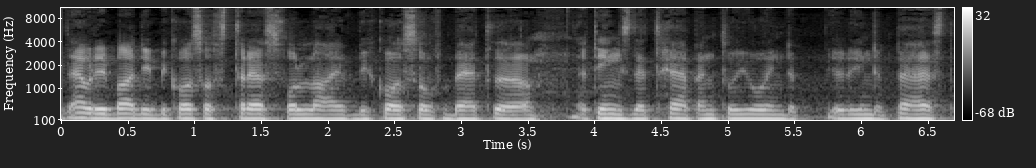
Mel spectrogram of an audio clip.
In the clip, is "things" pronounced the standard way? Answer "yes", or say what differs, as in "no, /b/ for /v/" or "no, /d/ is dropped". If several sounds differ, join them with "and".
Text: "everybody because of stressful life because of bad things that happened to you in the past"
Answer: no, /t/ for /θ/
